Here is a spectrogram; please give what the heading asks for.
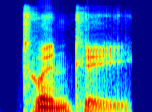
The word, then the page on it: twenty: British English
